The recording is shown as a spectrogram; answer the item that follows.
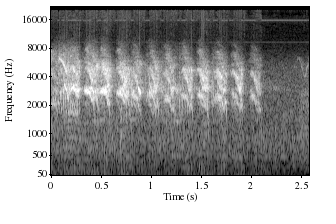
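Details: Abert's towhee pair, year-round desert residents, giving a squeal duet as the two join each other: a fast, jumbled run of about a dozen high, squealing chips over two seconds, fading at the end.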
